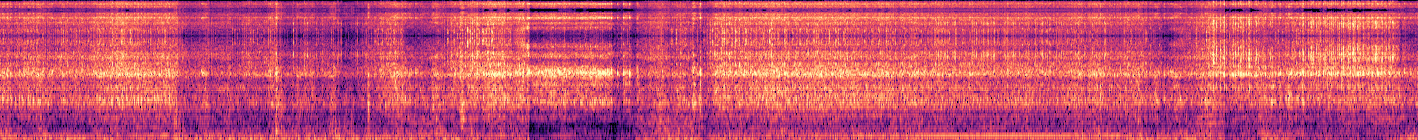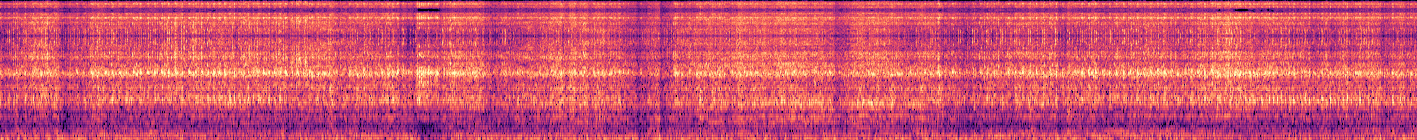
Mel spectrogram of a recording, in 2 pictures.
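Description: Demolition derby car's engine running loud through open exhaust stacks that come straight up through the hood, heard from inside the car, with a steady low drone.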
